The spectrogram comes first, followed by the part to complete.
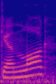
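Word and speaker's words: genlock: hear that holy crap it's pronounced genlog it's a gen lock in my entire Origins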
